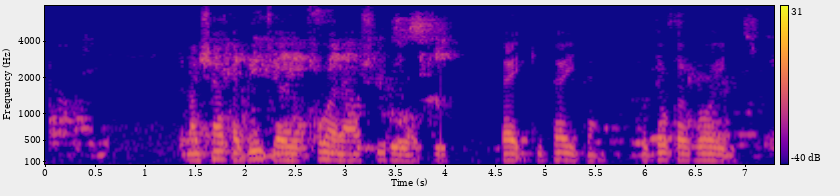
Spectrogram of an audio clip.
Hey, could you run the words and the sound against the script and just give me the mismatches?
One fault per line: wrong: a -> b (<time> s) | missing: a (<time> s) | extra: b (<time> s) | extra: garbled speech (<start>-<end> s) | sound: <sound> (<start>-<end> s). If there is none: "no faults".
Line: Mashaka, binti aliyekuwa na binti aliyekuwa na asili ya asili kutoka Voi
missing: binti aliyekuwa na (3.1 s)
wrong: asili -> kitaita (4.7 s)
